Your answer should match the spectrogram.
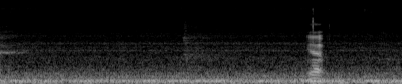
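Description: Indoor fan blower of a Temperzone OPA 550 package air-conditioning unit running, a steady low hum.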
